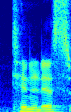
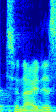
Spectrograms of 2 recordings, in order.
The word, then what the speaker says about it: tinnitus: anyone who doesn't have tinius or tentis they can be pronounced either way uh for anyone who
